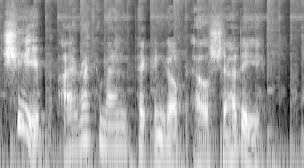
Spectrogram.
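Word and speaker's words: El Shaddai: i recommend picking up el shadi yeah i'm pretty sure that's how it's pronounced what's the japanese japanese says uh er shady so yeah el shadi that's what it's called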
